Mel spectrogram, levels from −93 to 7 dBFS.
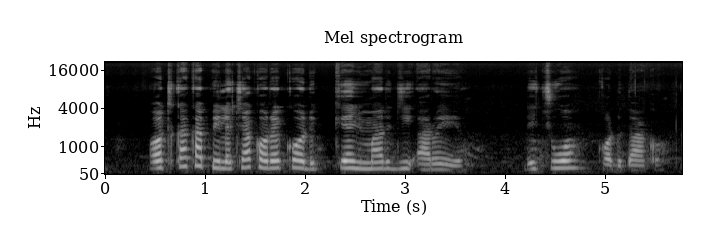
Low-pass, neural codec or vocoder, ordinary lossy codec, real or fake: none; none; none; real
